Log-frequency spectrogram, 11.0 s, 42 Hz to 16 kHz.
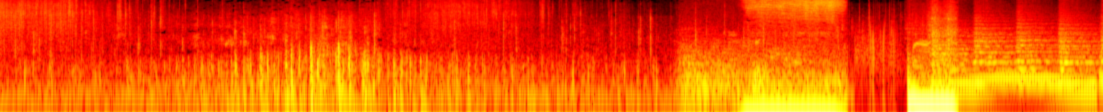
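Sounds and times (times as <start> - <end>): crackling with clicks: 0.0 - 9.6
loud static hiss burst: 7.2 - 9.6.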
